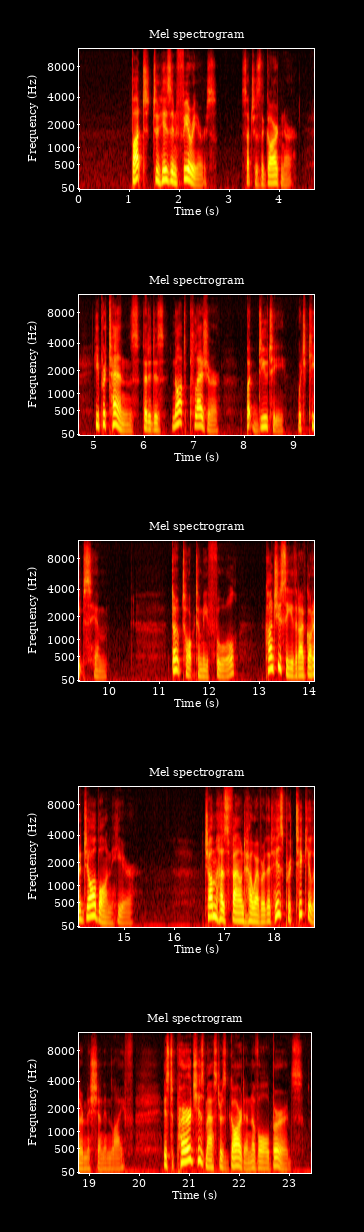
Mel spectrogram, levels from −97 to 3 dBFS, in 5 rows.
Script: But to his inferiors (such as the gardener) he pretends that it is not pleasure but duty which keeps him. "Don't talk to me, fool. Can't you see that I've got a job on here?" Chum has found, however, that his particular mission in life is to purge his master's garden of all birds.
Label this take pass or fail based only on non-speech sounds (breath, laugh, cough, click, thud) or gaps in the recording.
pass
